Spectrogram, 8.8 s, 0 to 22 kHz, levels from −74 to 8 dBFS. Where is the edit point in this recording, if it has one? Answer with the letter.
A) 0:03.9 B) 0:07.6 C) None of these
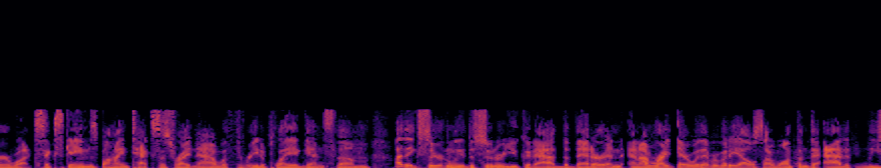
C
